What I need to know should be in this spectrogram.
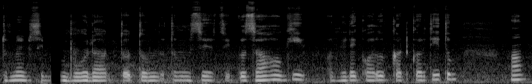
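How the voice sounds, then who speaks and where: A woman performing an intimate romantic role-play monologue, talking softly and coaxingly, often sinking to a whisper. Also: mid-range voice, fairly even intonation, moderate pace, slight background noise. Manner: soft, pleading and coaxing, often dropping to a whisper.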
